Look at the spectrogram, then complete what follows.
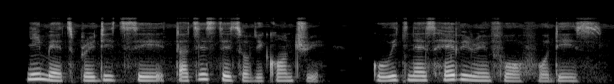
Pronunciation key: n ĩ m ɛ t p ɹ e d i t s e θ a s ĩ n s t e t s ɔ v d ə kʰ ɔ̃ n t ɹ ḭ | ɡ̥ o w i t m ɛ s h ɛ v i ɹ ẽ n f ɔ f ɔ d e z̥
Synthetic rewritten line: n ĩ m ɛ t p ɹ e d i t s e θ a t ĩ n s t e t s ɔ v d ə kʰ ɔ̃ n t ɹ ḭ | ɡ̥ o w i t n ɛ s h ɛ v i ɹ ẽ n f ɔ f ɔ d e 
